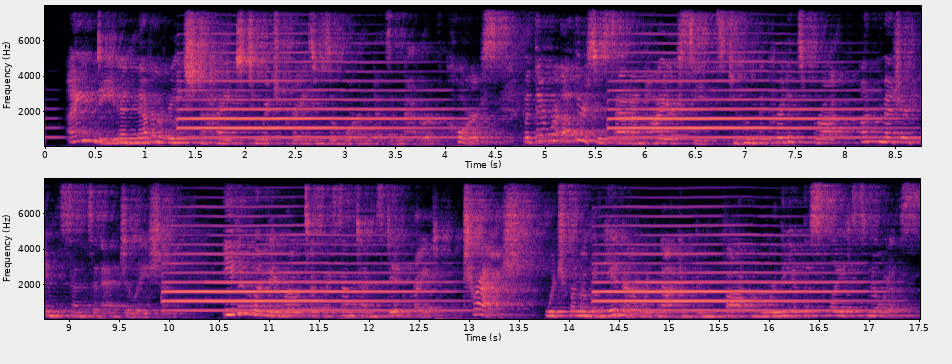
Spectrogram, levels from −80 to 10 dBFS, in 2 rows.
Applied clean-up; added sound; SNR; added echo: none; Wind instrument, woodwind instrument; -3 dB; reverberation time 1.0 s.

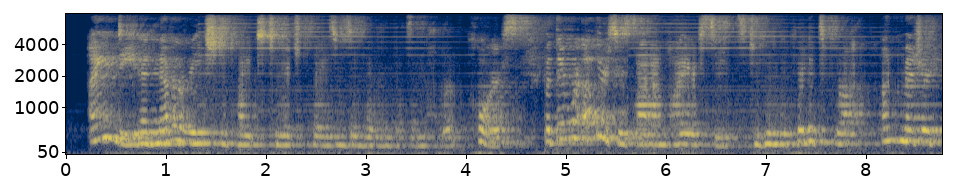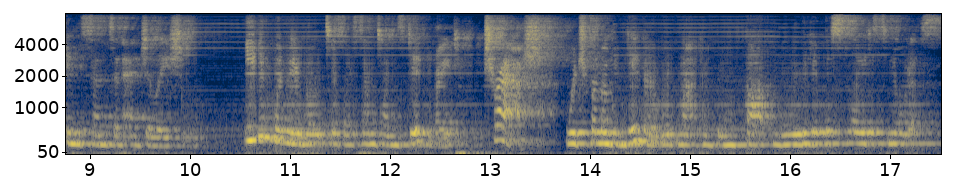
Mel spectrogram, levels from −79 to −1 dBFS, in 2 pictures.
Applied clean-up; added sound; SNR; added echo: neural separator model SepFormer DNS4.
